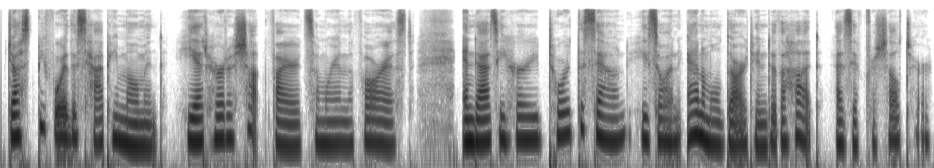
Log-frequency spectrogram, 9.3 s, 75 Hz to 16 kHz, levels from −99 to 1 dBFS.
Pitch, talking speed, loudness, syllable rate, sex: 180 Hz, 220 wpm, -21 LUFS, 5.9 syllables/s, female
